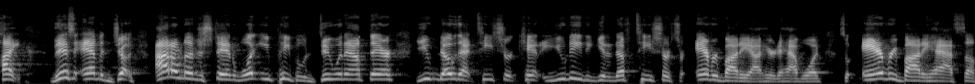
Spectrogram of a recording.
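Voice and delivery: put-on, very high-pitched, angry scolding tirade. Acting out how mom would get up and rant at the racing officials: imitating mom ranting angrily. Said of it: "and drag everyone through the dirt".

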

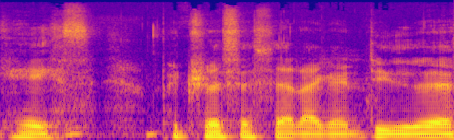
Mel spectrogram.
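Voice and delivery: put-on little boy character voice. Retelling a scene from the movie Split: Hedwig voice. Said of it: "the voice that he does where he talks like that".

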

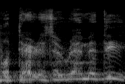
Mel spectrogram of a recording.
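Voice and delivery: soft, put-on German-accented English. Quoting a man's repeated line in his German accent. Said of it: "but in his German accent".

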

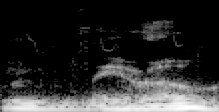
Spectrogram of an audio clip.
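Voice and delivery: hushed, soft half-whisper, musing under the breath. Voicing a character approaching while others sleep: half-whispering in character. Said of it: "Kind of, like, whispering 'cause people are sleeping".

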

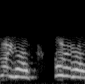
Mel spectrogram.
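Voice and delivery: frantic, freaked-out voice. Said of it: "helicopter moms".

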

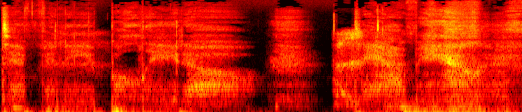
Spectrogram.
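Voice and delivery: soft asmr-style whisper.

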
